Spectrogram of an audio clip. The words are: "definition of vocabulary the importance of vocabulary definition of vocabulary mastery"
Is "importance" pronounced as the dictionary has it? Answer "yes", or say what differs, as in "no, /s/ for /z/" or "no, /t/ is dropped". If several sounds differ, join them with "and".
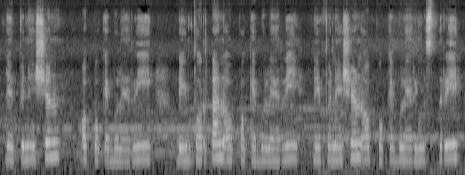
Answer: no, /s/ is dropped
